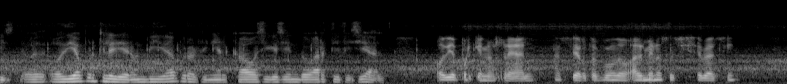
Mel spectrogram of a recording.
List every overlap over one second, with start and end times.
none

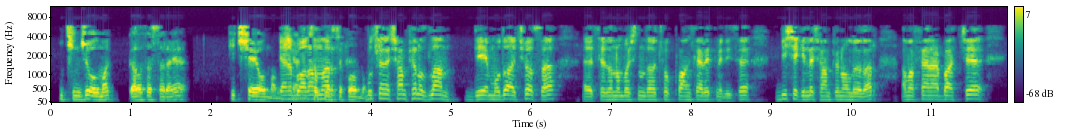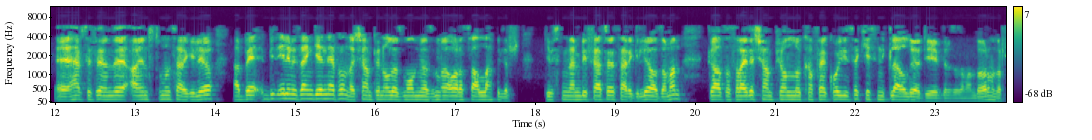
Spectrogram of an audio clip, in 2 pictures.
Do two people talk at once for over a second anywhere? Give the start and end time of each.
2.9-4.1

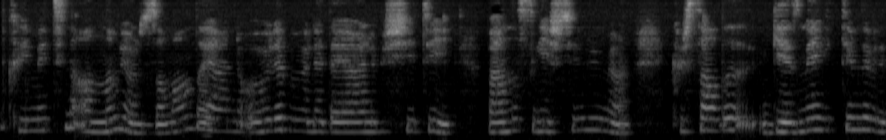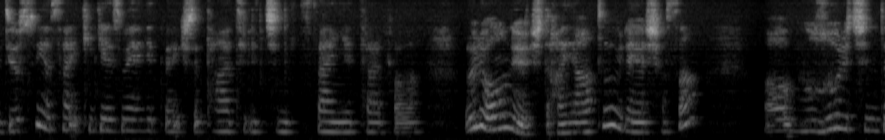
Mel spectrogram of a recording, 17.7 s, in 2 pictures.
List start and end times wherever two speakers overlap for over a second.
none

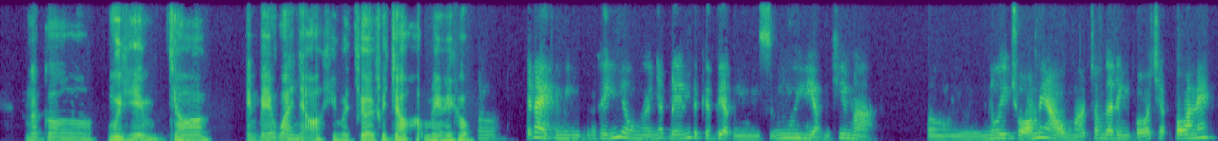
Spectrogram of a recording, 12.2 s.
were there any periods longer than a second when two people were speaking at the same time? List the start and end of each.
none

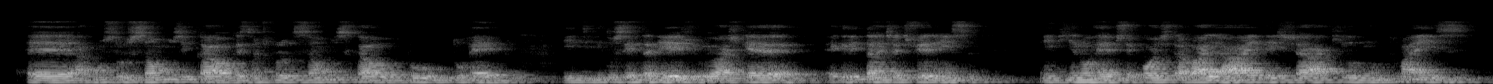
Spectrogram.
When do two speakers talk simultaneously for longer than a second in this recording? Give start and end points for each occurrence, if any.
none

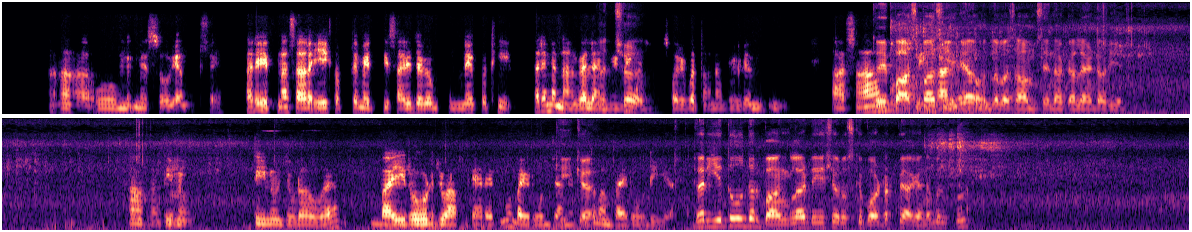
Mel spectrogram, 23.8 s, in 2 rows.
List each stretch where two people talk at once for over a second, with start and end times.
8.7-10.1

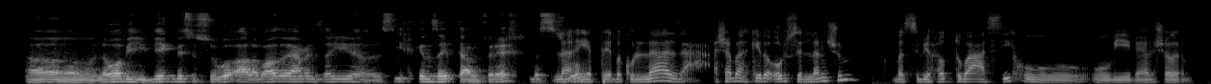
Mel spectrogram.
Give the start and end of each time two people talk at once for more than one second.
none

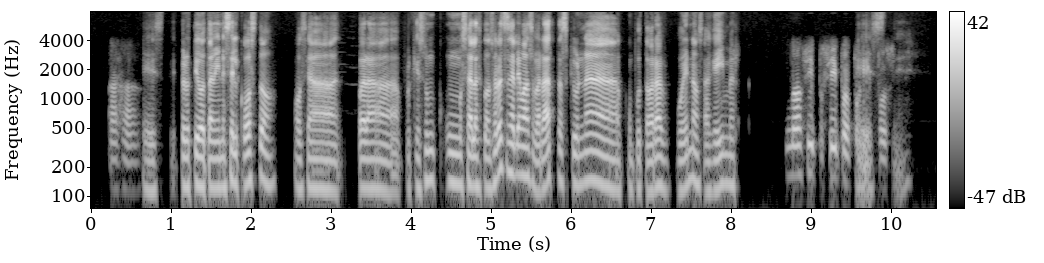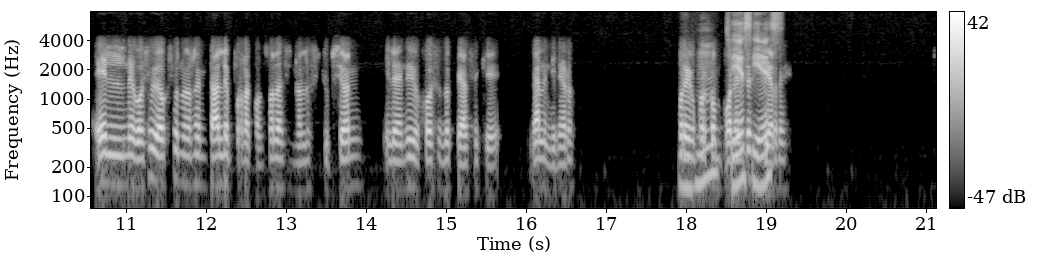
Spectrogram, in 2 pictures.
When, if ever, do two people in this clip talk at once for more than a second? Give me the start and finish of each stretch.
17.9-19.2

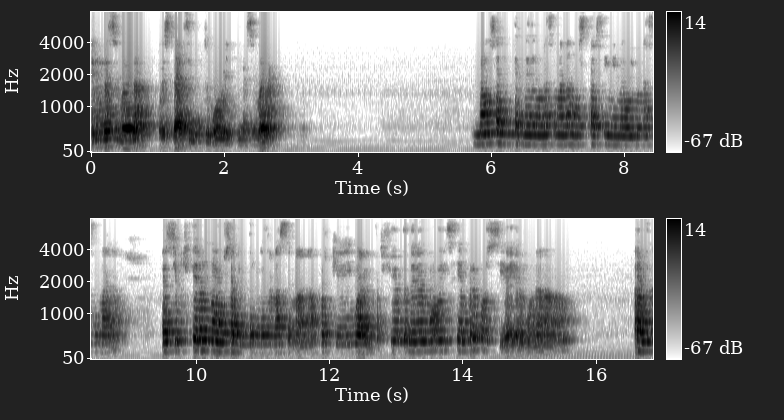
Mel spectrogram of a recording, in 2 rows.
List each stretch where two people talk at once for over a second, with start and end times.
none

